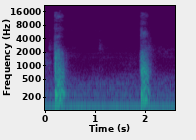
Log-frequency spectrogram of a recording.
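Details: Dog's coughing fit: two short, harsh honking bursts about two seconds apart, with a steady low room hum.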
